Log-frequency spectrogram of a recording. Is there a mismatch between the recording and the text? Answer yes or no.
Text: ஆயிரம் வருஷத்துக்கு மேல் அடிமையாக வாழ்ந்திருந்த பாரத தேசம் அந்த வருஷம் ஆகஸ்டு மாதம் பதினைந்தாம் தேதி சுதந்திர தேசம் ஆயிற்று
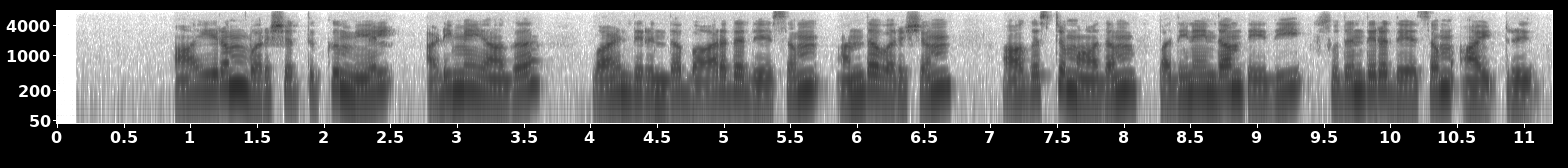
no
